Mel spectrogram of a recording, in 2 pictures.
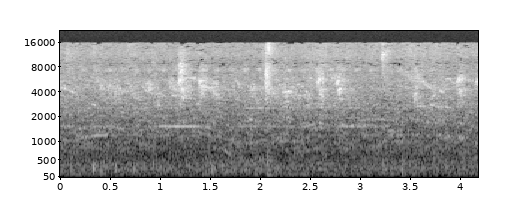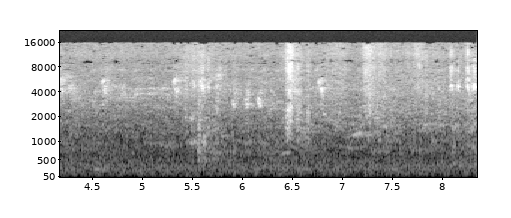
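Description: Small birds chirping on and off over steady outdoor background noise, with a couple of sharp clicks about two-thirds of the way through.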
